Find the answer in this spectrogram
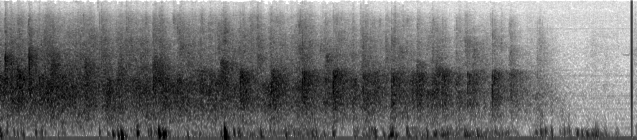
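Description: Audience applauding, dying away about five and a half seconds in.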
